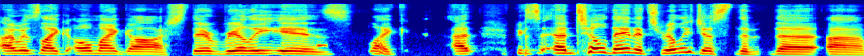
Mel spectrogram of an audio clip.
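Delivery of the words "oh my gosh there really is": ordinary talk, nothing marked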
